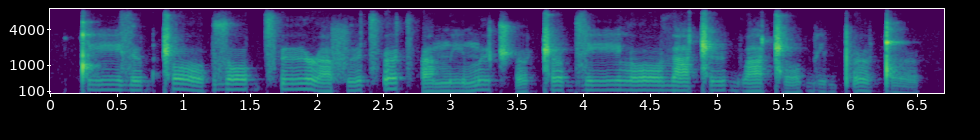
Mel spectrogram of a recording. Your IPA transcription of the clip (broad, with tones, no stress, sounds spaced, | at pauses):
ǃ iː˨ z ɨ˨ b ǁ o˦˨ | z oː˦ b t͡sʼ ɨː˦ ɹ ɐ˨ f ɨ˨˦ t͡sʼ ɵ˦ t͡sʼ ɐ˨ m i˨ m ɨ˦ t͡ʃʼ ɵ˨ ǁ ɵ˦ b z iː˦ l oː˦ ð a˦ ǁ ʉ˦ b w a˦ ǁ o˨˦ b i˨ b pʼ ɵ˦˨ ǃ ɵ˨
